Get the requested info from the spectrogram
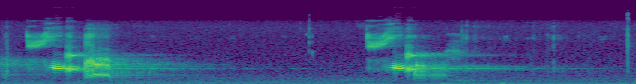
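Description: Common Raven giving two hoarse, gurgling croaks about four and a half seconds apart, each lasting around a second, with quiet background between.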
